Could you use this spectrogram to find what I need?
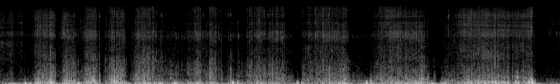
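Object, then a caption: Glitter-coated foam sponge. Long acrylic nails scratch the sparkly surface of a soft, porous, hand-sized pink glitter-coated foam sponge. The result is a steady, dense stream of scratchy, rustling strokes with a muffled, low-heavy body and a faint bright hiss. Brief dips in level separate the bursts of scratching.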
